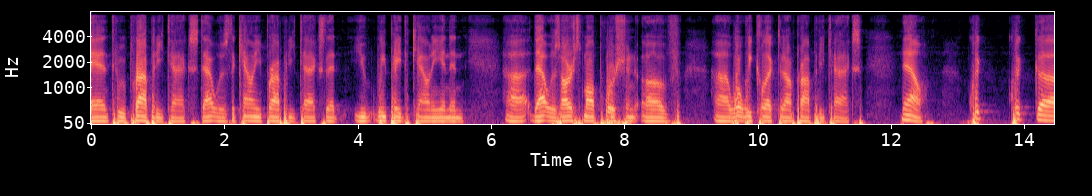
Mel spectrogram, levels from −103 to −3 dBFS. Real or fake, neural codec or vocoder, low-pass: fake; codec, 24 kHz, 6 kbps, HILCodec; 7.2 kHz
